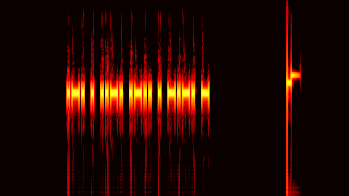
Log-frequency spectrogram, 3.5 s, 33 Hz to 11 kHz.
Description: Morse code, heard as a keyed tone, about 53 wpm, 700 Hz. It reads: REFLECT
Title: Sentences from Top 1500 Words - New Word Drill Alt - 50wpm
